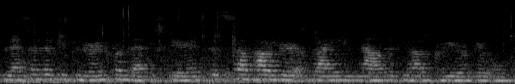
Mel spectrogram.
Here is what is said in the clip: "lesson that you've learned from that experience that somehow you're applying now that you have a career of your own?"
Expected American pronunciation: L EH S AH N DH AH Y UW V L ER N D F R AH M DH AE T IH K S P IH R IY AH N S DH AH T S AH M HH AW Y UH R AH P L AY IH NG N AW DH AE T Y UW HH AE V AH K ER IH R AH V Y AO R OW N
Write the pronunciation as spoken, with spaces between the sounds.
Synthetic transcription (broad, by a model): L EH S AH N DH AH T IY P L ER N D F R AH M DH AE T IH K S P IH R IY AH N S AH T S AH M HH AW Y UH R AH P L AY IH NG N AW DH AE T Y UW HH AE V AH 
